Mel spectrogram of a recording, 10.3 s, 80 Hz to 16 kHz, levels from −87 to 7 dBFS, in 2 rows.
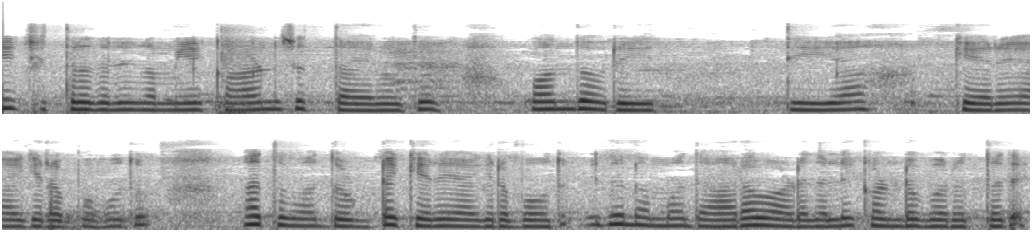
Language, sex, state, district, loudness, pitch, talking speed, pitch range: Kannada, female, Karnataka, Dharwad, -17 LUFS, 225 Hz, 95 wpm, 210-235 Hz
